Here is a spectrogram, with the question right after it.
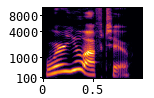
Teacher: the falling intonation shows it's asking for information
